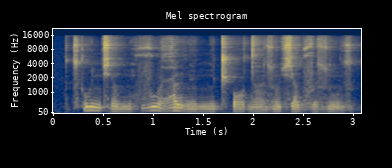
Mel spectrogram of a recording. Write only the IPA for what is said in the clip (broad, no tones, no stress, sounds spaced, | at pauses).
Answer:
t͡sʼ u ɲ ɕ ɐ̃ u̯ ŋ ĩ xʷ v u ʕ ɨ l ĩ l ŋ ĩ t͡ʃʼ ɔ d ã ɮ õ ɕ a w v ɘ ɮ ũ z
